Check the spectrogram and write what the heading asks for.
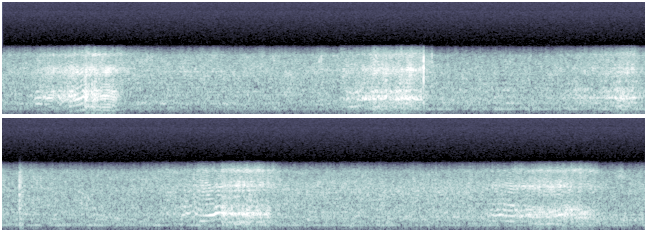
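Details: A sleeping man gives four or five loud, rattling snores at uneven intervals, with quiet breathing between them; ordinary snoring.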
